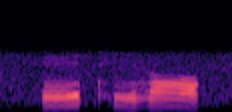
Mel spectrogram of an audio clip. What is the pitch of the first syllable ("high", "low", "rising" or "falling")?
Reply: rising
